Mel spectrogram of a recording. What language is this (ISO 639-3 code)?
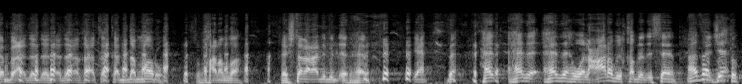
ara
